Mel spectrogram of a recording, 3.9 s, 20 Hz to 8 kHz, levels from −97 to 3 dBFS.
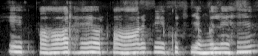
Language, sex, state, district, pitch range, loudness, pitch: Bhojpuri, male, Bihar, Saran, 225-245 Hz, -15 LUFS, 235 Hz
